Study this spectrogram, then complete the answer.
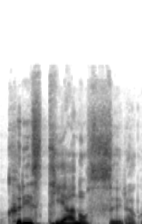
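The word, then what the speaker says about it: Χριστιανός: 거는 이거를 이제 죄송합니다 자 뭐라고 읽느냐면요 헬라어로 크리스티아누스라고 해요 근데 많이 들어봤죠 크리스티아노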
